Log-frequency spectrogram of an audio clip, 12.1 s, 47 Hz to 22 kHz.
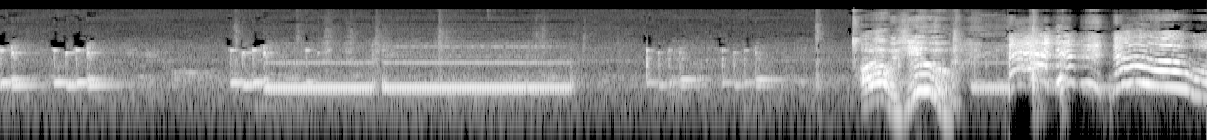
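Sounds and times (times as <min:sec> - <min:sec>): phone ringtone notes: 0:00.0 - 0:01.3, 0:02.3 - 0:05.7, 0:06.5 - 0:08.0.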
